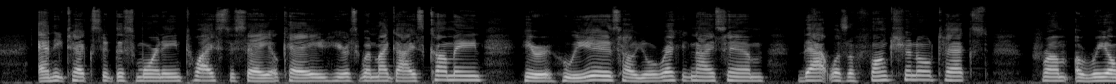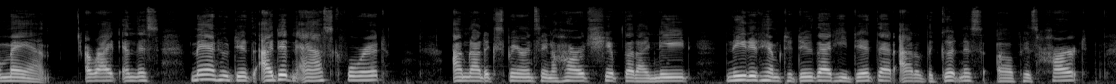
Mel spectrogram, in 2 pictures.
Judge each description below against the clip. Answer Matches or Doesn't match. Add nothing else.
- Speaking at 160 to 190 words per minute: Matches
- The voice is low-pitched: Doesn't match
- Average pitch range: Doesn't match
